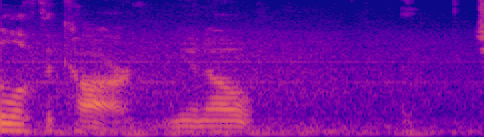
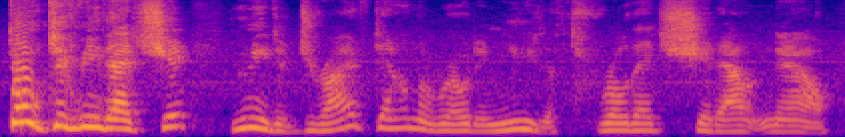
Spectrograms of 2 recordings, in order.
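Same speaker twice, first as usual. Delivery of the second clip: angry cop; 9 dB louder than usual. Retold or imitated. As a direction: bark it like a furious officer, half mocking. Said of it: "this guy was so pissed off".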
